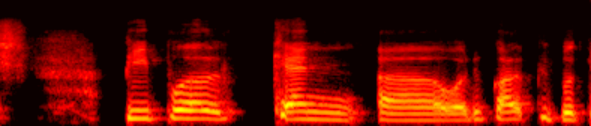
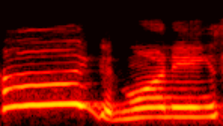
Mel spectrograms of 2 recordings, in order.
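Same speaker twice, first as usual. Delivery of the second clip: bright, higher-pitched, said through a smile; 5 semitones higher than usual. Teaching how a greeting changes when you smile: smiling voice. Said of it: "your pitch is also different".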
